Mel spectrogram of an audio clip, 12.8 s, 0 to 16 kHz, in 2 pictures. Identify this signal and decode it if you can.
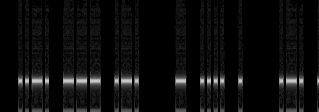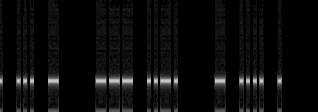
Morse code, heard as a keyed tone, about 18 wpm, spaced as for 15 wpm, 1000 Hz. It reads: FOR THE REST OF THE
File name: qotdfiles / 15wpm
